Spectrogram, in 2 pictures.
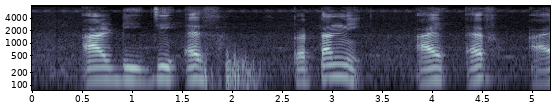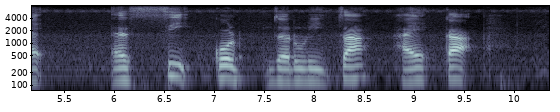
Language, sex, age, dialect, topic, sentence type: Marathi, male, 18-24, Varhadi, banking, question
